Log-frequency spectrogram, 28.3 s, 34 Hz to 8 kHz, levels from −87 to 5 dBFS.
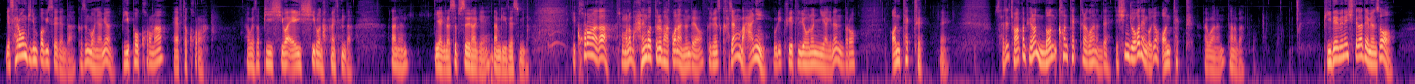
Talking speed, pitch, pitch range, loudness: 330 characters per minute, 135 Hz, 120-165 Hz, -17 LUFS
